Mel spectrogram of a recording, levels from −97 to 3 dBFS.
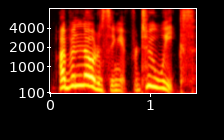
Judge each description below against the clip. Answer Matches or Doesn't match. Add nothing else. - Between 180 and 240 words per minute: Doesn't match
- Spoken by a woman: Matches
